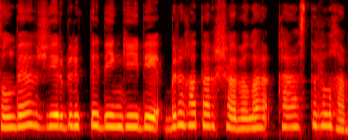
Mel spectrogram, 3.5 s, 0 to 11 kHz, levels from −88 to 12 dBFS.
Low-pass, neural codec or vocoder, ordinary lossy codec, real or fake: none; autoencoder, 22.05 kHz, a latent of 192 numbers a frame, VITS, trained on one speaker; none; fake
